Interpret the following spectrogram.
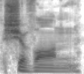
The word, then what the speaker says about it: Siobhan: It's kind of like reading an Irish name, you know, like Siobhan, and you're just looking at it going, there is no V in Siobhan.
